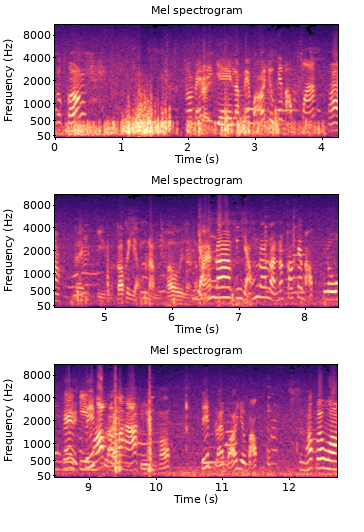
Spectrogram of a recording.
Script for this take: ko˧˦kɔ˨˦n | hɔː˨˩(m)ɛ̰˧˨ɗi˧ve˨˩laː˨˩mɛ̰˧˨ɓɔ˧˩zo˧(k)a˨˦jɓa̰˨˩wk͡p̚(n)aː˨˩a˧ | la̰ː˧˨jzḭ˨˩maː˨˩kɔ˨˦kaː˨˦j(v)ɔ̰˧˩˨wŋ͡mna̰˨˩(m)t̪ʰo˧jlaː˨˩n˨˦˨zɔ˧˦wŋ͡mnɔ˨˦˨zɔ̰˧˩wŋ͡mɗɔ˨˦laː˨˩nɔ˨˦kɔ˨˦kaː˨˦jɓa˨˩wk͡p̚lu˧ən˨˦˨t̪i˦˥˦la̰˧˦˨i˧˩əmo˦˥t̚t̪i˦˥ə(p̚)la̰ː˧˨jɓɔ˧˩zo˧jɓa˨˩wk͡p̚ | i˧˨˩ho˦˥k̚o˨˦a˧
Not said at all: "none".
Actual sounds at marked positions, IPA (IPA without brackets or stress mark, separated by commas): m, k, m, z, m, p̚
